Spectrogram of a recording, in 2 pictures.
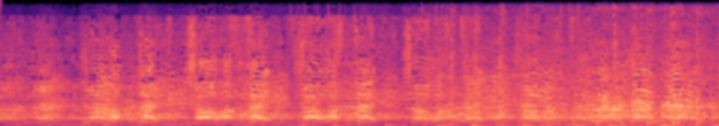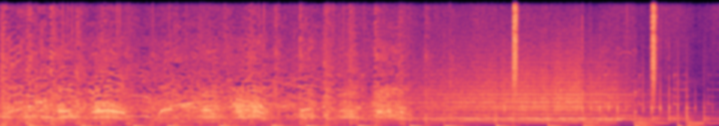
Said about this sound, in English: in Los Angeles on Sunday, a crowd of hundreds marched to the Compton Sheriff's Station to demand justice for Andres Guardado.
